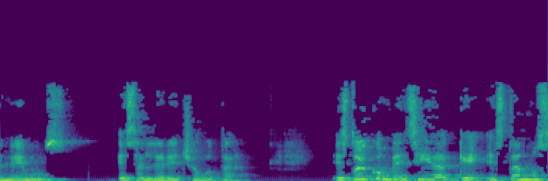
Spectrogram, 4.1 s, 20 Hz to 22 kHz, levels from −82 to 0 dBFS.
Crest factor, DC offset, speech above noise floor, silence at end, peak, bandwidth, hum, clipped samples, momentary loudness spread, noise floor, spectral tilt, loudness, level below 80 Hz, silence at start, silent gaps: 16 dB; under 0.1%; 30 dB; 0 s; -6 dBFS; 12.5 kHz; none; under 0.1%; 10 LU; -51 dBFS; -4 dB/octave; -21 LUFS; -54 dBFS; 0 s; none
